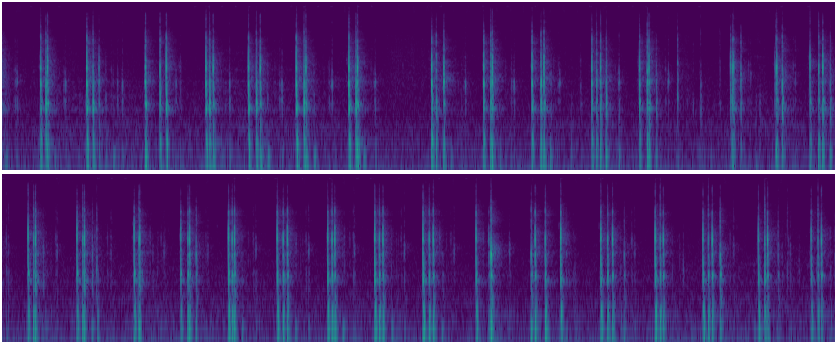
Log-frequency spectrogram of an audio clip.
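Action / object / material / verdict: tap / plastic game disc case / hard plastic / cracked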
